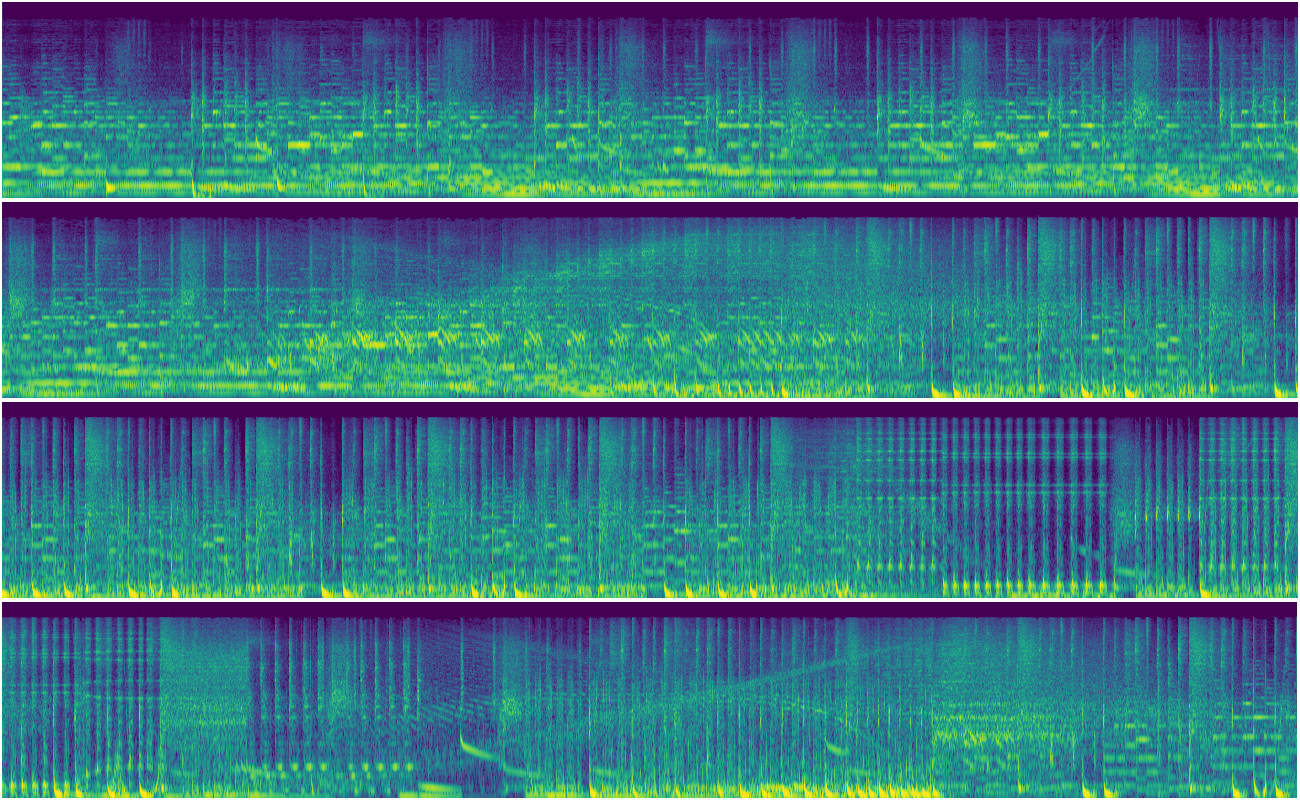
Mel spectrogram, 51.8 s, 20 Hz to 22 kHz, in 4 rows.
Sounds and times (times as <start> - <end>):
Music: 0.0 - 51.8.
